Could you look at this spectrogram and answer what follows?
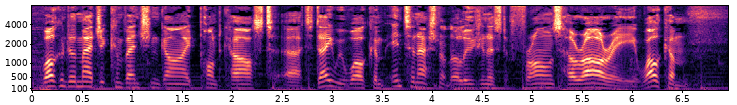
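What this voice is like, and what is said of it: British accent. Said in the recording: “I just like hearing that in a British accent ... when people hear me talk, there's very much an accent”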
